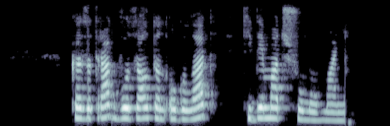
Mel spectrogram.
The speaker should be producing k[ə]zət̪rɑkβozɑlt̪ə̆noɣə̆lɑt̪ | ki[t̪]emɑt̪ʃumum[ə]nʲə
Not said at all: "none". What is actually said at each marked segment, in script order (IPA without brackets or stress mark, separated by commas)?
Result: ə, d̪, ɑ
